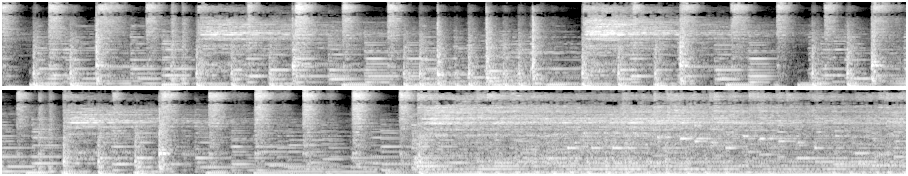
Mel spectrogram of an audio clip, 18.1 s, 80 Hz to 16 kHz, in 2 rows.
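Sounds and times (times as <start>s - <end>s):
drum kit playing: 0.0s - 18.0s
instrumental melody and bass line: 0.0s - 18.0s
low held chord: 13.2s - 18.0s.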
